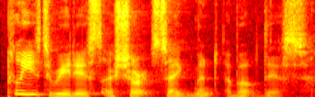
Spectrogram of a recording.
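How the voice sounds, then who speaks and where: TV reporter, male, slightly high voice, polite scripted delivery. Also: very animated, normal speed. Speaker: reporter and host. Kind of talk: broadcast reporting.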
